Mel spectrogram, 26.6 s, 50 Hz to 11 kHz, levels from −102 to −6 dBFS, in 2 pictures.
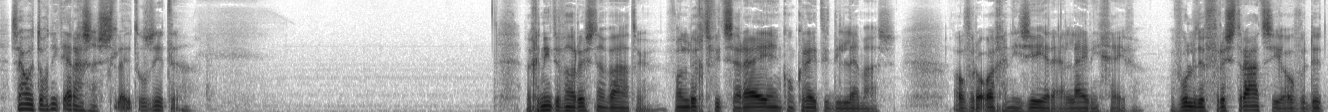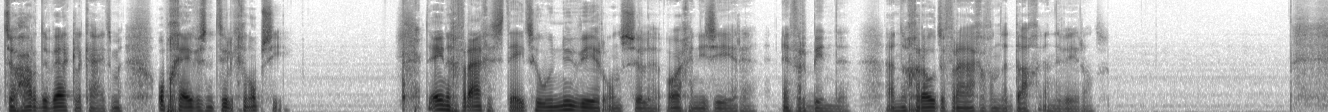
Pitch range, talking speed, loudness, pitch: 85-110 Hz, 140 wpm, -22 LUFS, 95 Hz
